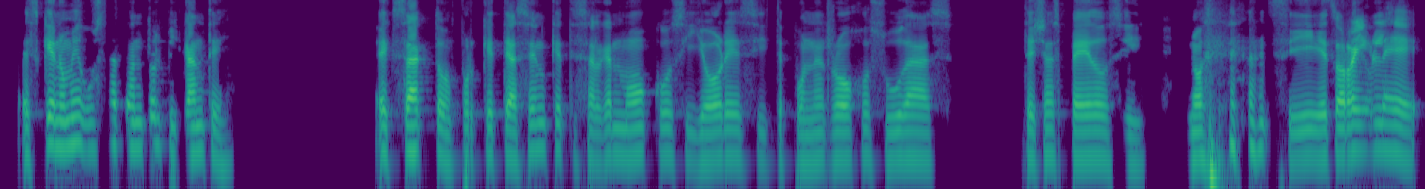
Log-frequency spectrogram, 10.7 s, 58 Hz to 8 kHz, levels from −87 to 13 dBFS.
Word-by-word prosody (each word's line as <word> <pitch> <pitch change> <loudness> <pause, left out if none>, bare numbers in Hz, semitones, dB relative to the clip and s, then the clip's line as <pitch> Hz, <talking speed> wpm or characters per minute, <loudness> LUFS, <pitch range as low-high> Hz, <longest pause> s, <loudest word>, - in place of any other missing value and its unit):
Es 140 - -2
que 185 0 +5
no 170 - +3
me 190 - +1
gusta 175 +2 -5
tanto 170 +2 -3
el 180 - -11
picante. 145 -5 0 1.1
Exacto, 155 -5 +4
porque 140 0 -4
te - - +3
hacen 155 +5 +1
que 160 - -5
te - - -18
salgan 135 +2 -2
mocos 140 0 -3
y 125 - -12
llores 130 +2 -1
y 125 - -15
te - - -13
pones 120 +1 -6
rojo, 130 +1 0
sudas, 130 0 -2 0.5
te - - 0
echas 140 0 -3
pedos 130 -1 +3
y 115 -1 -11 0.3
no 130 +1 +3 0.5
Sí, 135 +1 -3
es 135 +2 0
horrible. 150 -1 +4
140 Hz, 175 wpm, -25 LUFS, 130-155 Hz, 1.1 s, que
